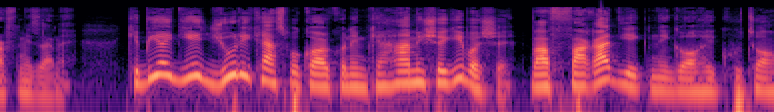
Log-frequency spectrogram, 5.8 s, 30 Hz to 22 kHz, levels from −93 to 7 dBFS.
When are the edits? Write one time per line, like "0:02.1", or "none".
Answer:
0:03.9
